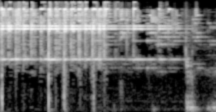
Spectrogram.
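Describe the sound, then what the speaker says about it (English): Wind chimes ring out in a bright, sustained shimmer of metallic tones, with a few soft clinks as it fades and a faint tap near the end. "why I ring the bell and play the wind chimes"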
